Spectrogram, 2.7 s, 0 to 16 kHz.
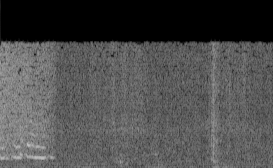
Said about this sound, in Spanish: Y de repente llegaron 2 autos al lugar.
